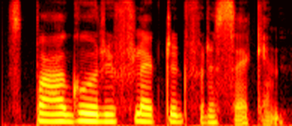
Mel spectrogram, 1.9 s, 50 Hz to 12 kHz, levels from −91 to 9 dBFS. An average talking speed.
Yes: average, 155 wpm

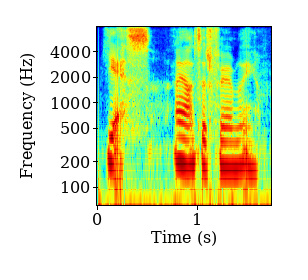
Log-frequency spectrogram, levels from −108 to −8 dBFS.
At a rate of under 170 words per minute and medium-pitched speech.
Yes: average, 140 wpm; medium, 180 Hz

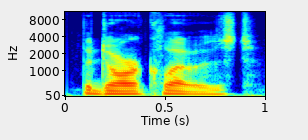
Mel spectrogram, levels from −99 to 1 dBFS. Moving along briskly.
No: average, 180 wpm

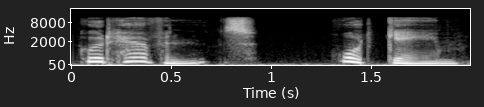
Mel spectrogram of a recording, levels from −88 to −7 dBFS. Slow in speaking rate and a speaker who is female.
No: slow, 90 wpm; male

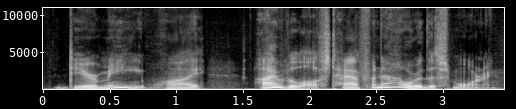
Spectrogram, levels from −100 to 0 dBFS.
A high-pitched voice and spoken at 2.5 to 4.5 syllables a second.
No: medium, 170 Hz; 4.4 syllables/s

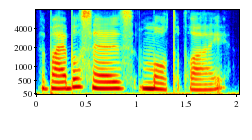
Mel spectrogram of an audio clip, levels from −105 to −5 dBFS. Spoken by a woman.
Yes: female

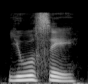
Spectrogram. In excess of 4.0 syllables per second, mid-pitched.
Yes: 4.2 syllables/s; medium, 180 Hz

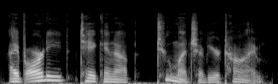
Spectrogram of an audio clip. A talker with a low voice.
Yes: low, 130 Hz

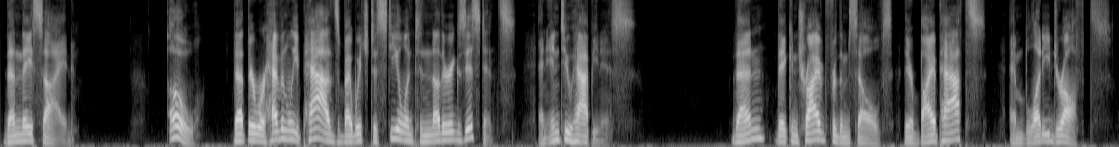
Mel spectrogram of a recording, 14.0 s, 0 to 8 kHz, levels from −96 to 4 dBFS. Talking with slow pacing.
Yes: slow, 130 wpm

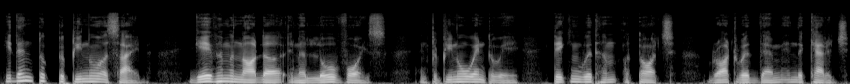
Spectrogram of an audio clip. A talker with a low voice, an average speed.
Yes: low, 105 Hz; average, 195 wpm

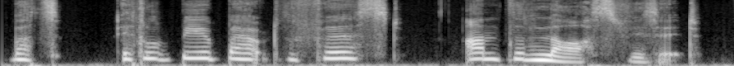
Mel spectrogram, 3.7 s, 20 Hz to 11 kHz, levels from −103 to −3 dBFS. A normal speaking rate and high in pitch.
Yes: average, 165 wpm; very high, 255 Hz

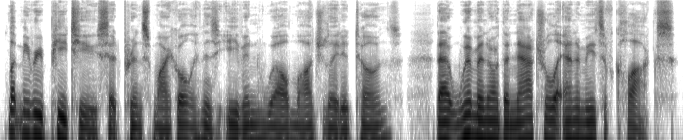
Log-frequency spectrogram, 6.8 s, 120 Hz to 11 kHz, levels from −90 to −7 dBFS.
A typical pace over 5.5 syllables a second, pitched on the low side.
Yes: 5.7 syllables/s; low, 100 Hz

